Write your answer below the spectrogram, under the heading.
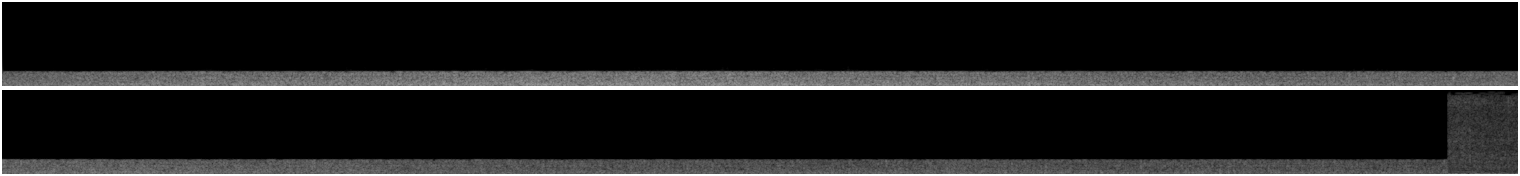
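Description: Grease-fire explosion fireball, slowed down: a deep, muffled rush of burning flame that swells over the first few seconds and then slowly dies away. Near the end the sound turns brighter as the playback returns to normal speed.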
